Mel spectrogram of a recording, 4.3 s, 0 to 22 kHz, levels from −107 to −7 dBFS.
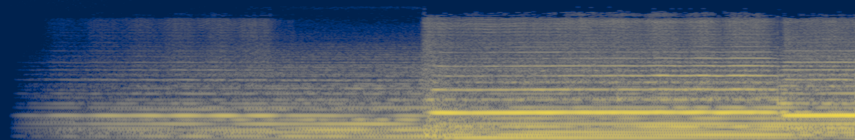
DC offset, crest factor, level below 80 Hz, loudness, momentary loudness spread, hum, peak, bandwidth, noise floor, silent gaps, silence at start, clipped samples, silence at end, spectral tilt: under 0.1%; 12 dB; -36 dBFS; -22 LUFS; 16 LU; none; -10 dBFS; 13.5 kHz; -47 dBFS; none; 0.35 s; under 0.1%; 0 s; -6 dB/octave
